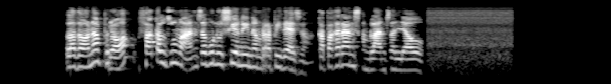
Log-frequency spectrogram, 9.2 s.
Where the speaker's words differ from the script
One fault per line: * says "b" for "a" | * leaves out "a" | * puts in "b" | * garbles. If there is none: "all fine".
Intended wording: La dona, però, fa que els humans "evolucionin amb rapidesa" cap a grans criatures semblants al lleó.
* leaves out "criatures"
